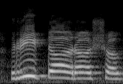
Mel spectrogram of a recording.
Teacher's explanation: ऋ ट र ष का उच्चारण स्थान मूर्धा है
